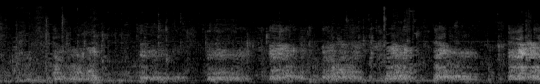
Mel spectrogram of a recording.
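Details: Caucasian Shepherd Dog (Caucasian Ovcharka) puppies, young litter indoors: rhythmic series of whimpering, growly vocal bursts, roughly one per second, with a faint steady hum underneath.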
